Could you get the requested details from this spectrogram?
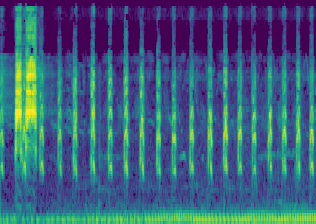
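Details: Black francolin: a harsh, scratchy burst of two notes opens, followed by a steady run of brief clicking pulses about four a second, over a low droning hum.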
